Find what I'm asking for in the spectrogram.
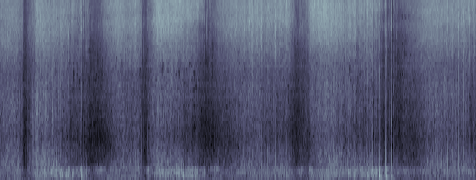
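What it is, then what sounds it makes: Metal mesh microphone grille being brushed. A curved black tool with a small tip brushes and rubs across the top of a hollow, roughly fist-sized, domed black metal wire-mesh grille on a condenser microphone. The result is a series of continuous scratchy, rumbling strokes, heavy in the low end with a hissy high wash, separated by brief dips between passes.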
